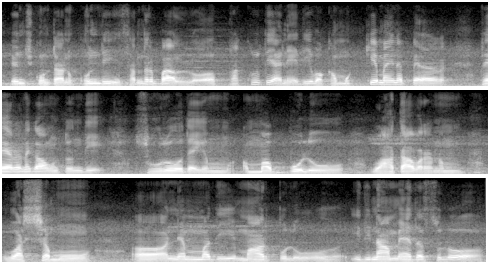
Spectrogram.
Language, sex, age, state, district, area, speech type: Telugu, male, 30-45, Andhra Pradesh, Kadapa, rural, spontaneous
